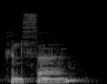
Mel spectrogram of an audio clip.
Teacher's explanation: the o in the con is pronounced in english like a schwa an uh sound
